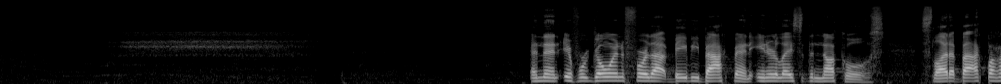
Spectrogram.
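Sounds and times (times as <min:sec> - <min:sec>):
person breathing: 0:00.0 - 0:04.4, 0:08.8 - 0:09.2.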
